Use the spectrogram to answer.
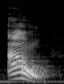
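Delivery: sharp high loud "ow" cry; pained yelp. Retold or imitated. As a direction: yelp in sudden pain. Eye punched during sex.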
